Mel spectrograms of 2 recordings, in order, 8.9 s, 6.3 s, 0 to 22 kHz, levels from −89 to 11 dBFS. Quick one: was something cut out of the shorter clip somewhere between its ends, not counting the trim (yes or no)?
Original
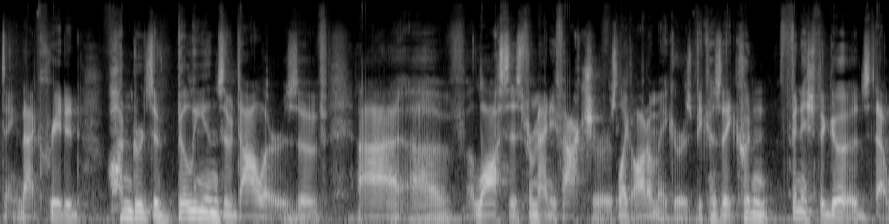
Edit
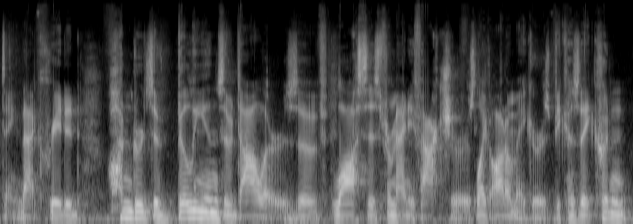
yes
